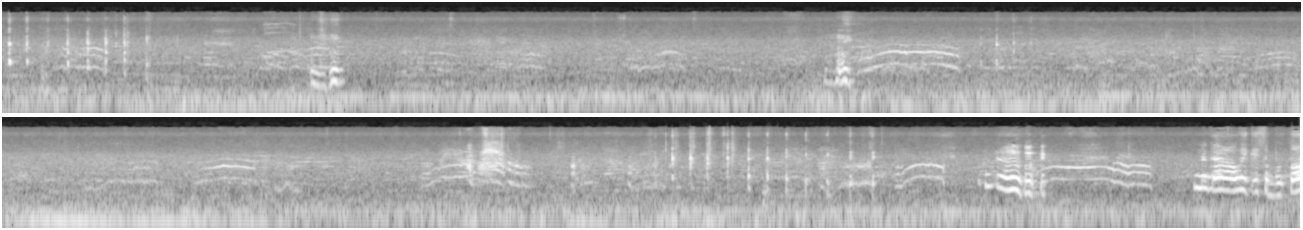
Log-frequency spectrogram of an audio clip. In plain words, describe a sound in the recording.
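Two kittens scuffle and paw at each other on a plastic mat.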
